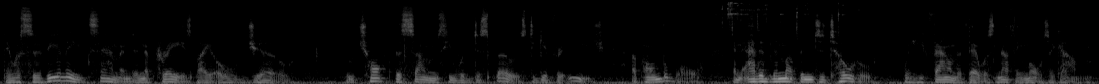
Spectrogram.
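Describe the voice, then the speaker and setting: A man narrating an audio play as a dramatic storyteller, with ominous, deliberate phrasing. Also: low voice, sing-song, creaky, dark tone, slight background noise.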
